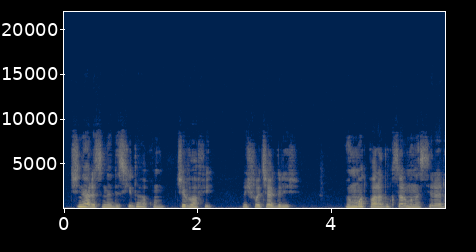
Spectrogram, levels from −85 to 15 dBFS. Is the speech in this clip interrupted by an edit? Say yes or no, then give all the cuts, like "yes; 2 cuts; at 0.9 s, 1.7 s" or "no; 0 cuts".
no; 0 cuts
